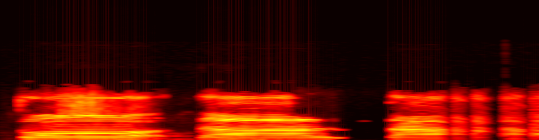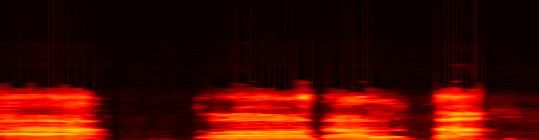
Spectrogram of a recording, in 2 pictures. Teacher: 11 নম্বর মাখরাজ জিহ্বার আগা সামনে দুই দাঁতের গোড়ার সঙ্গে লাগায়া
